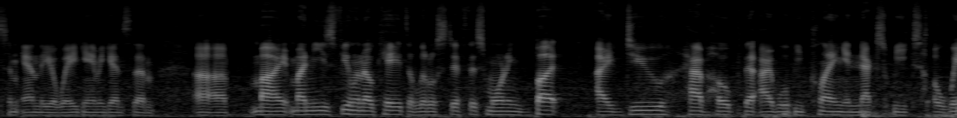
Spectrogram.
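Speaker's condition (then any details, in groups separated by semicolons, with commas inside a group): No condition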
